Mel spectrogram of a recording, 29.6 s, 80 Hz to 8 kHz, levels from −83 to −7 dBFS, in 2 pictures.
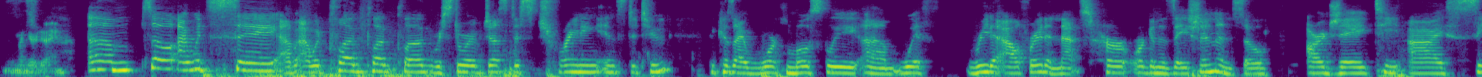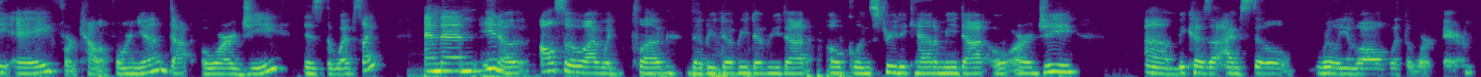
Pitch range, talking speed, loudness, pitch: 180-220 Hz, 115 wpm, -22 LUFS, 190 Hz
